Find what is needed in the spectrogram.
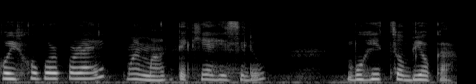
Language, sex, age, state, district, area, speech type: Assamese, female, 18-30, Assam, Sonitpur, rural, spontaneous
